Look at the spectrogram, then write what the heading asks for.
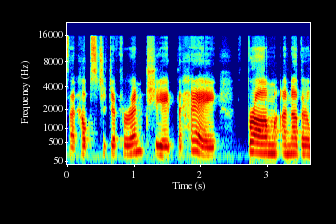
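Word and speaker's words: ה: Then we have the Hey as well. This is pronounced like our H sound.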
